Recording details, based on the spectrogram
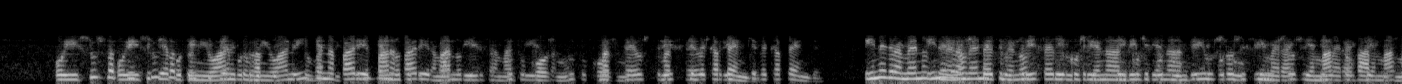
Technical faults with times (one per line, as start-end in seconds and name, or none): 0.00-14.02 doubled audio track
0.00-14.02 GSM full-rate codec
3.15-3.79 speech cut by the noise suppressor
4.18-8.23 speech cut by the noise suppressor
13.42-13.58 speech cut by the noise suppressor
